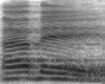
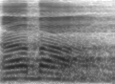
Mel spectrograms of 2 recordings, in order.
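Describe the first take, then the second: First: The echo after the b sounds like i. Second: The echo after the b sounds like a. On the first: "জের হয়ে গেল" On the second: "জবর হয়ে গেল"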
